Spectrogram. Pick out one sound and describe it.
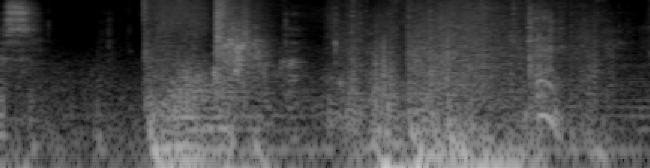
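Heavy thuds sound as a game character jumps and lands.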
